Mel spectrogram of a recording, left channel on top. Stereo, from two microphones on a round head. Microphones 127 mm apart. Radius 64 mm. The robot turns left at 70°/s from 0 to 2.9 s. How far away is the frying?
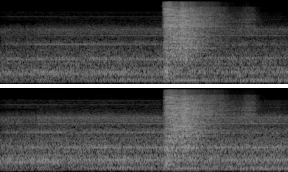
About 4 m.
